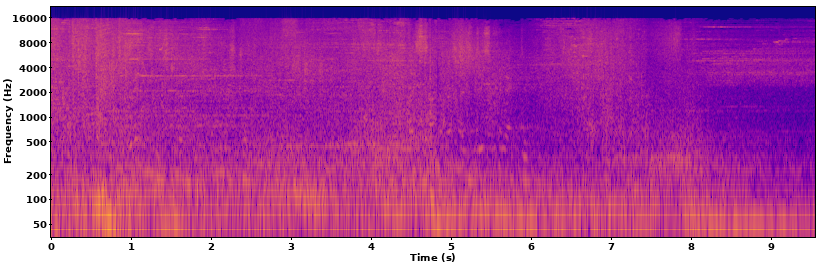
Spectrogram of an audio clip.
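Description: Loud game spell blasts and explosions crash rapidly.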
